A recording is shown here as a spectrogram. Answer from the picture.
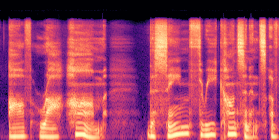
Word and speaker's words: Abraham: Abraham is pronounced Avraham.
